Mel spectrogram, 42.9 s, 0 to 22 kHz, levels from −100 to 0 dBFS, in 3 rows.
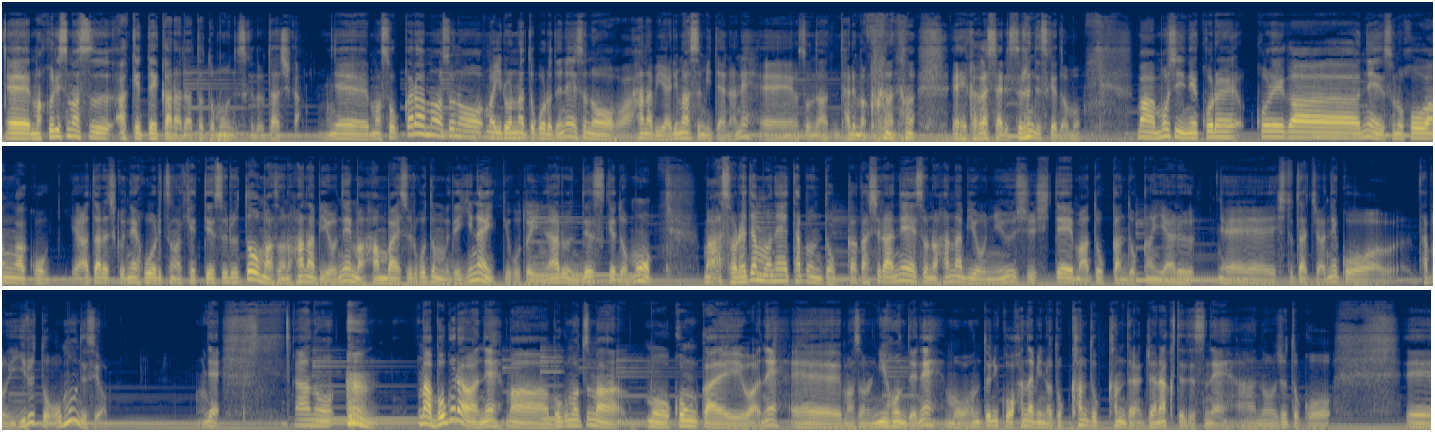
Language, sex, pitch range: Japanese, male, 105-140 Hz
